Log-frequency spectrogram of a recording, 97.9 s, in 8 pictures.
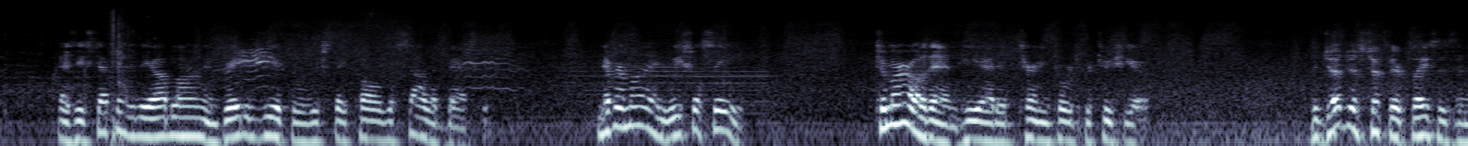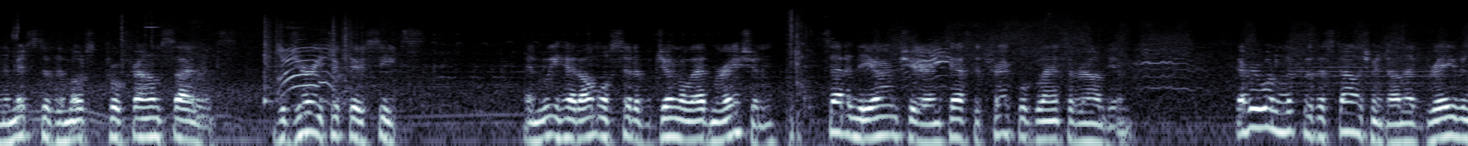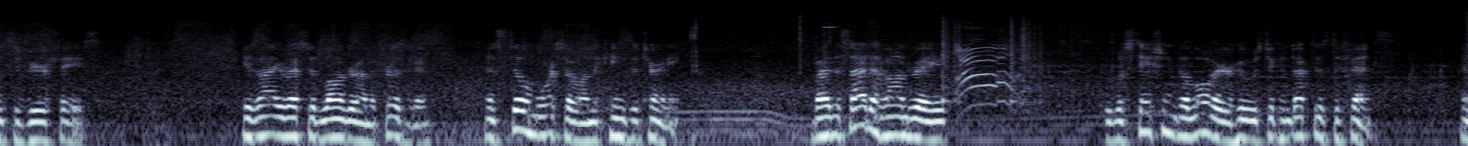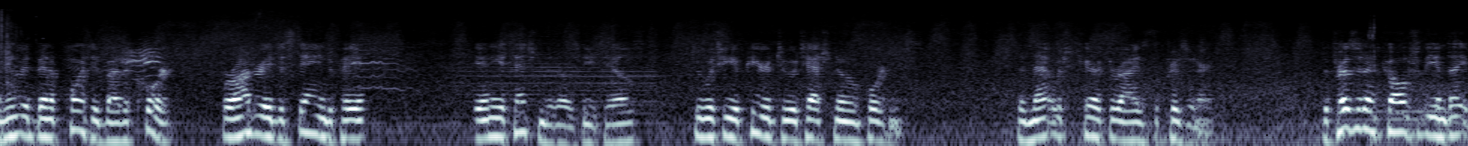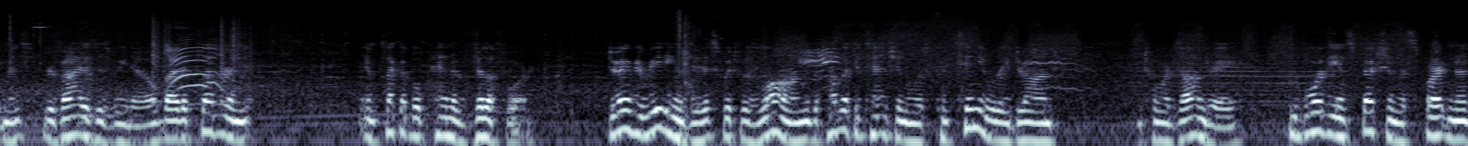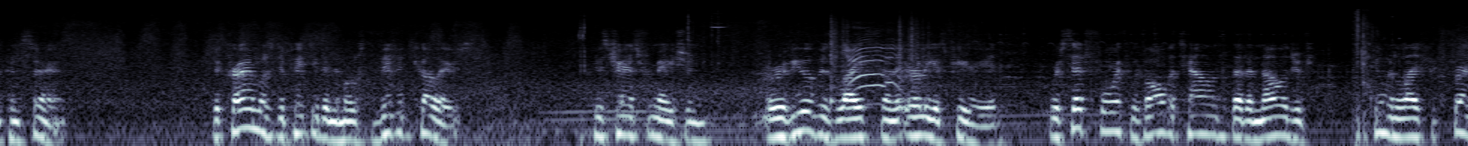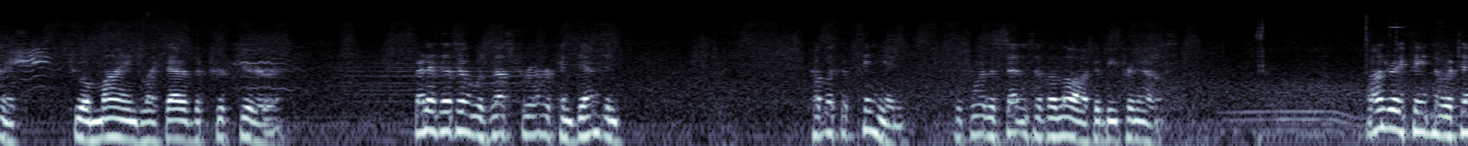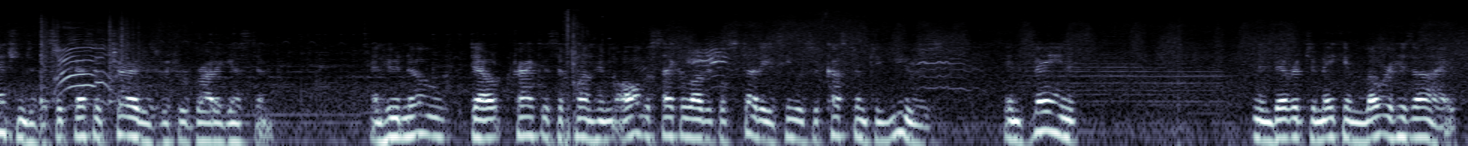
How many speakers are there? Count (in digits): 1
